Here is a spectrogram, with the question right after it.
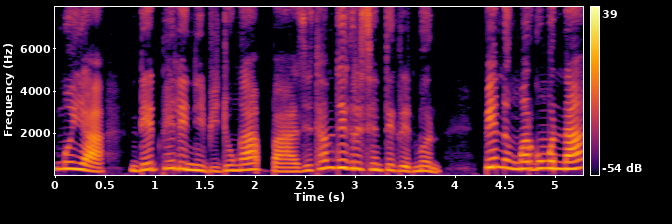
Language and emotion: Bodo, surprised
